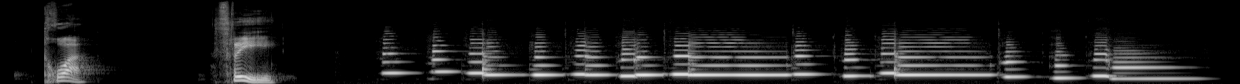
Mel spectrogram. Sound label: Clarinet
